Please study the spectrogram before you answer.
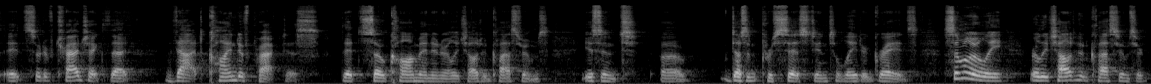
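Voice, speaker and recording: Invited as an education expert, this man gives an interview answer in a somewhat high voice with a creaky quality. His explanation is reflective, and he revises his own wording as he goes.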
